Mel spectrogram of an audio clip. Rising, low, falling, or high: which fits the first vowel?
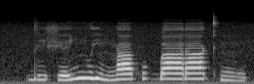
low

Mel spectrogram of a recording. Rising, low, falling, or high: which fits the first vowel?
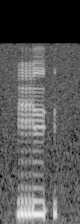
low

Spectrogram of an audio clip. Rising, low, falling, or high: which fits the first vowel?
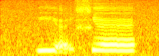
high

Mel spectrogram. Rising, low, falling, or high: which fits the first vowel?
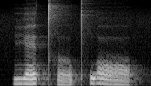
high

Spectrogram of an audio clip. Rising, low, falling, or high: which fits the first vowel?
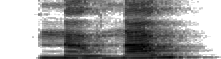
low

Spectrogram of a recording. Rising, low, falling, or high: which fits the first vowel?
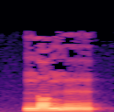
high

